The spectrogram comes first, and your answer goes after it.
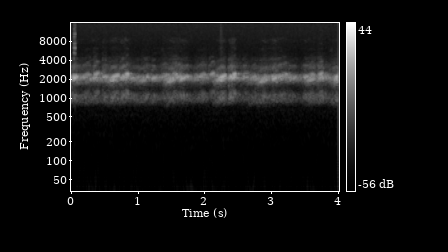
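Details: Chorus of spring frogs from a wetland behind a house, recorded live: overlapping high trilling croaks form a dense continuous hum, swelling slightly every second or so, with a faint click at the start.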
